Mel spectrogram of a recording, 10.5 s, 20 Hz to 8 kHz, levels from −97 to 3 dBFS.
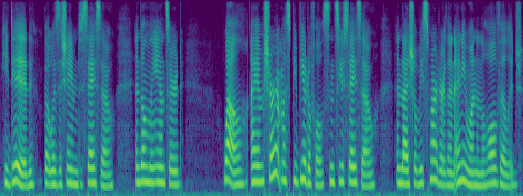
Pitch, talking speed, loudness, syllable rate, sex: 220 Hz, 195 wpm, -18 LUFS, 5.5 syllables/s, female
